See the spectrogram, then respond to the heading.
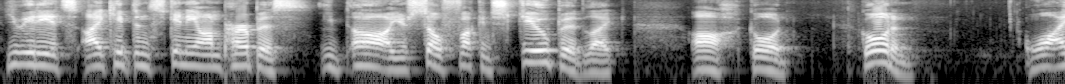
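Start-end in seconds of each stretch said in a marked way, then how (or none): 0.0-4.4 defensive whining. Retold or imitated. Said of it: "defend himself by saying".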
